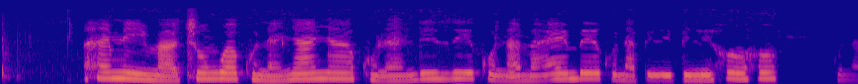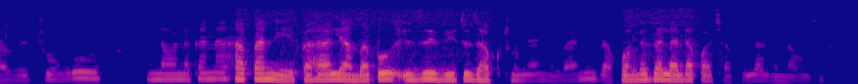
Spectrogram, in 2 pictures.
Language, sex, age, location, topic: Swahili, female, 18-24, Nakuru, finance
